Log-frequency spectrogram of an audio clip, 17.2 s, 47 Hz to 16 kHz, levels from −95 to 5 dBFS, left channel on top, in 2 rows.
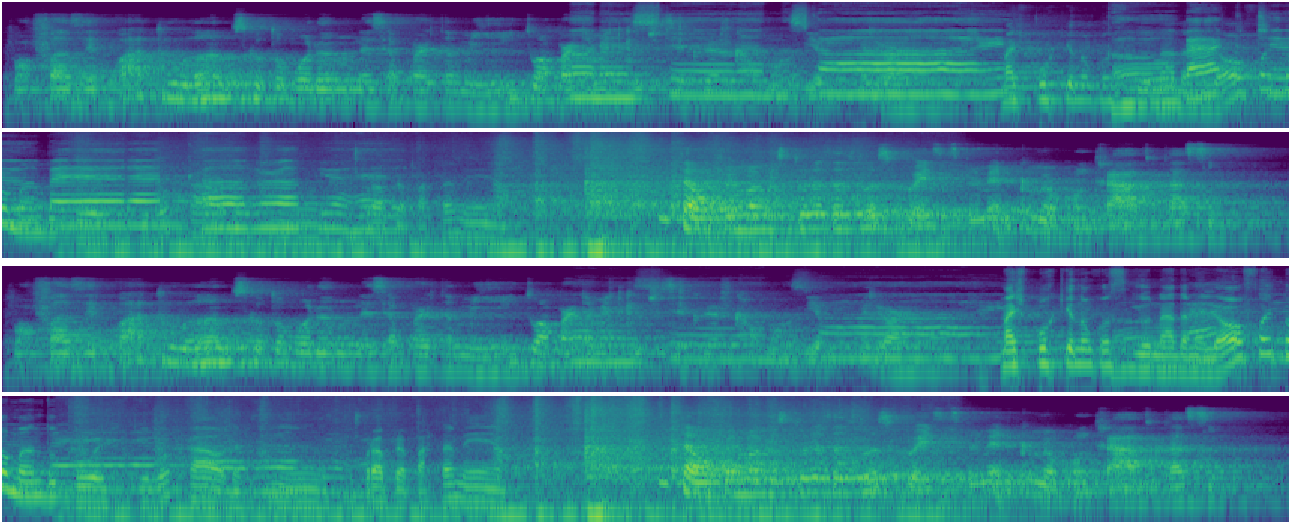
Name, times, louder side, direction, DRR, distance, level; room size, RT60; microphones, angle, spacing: voice 1, 0.1-6.1 12.9-16.7, equal, 10° left, 0 dB, 1.6 m, -29 dB
sound 1, 3.8-6.8 7.4-11.3, left 7 dB, 85° left, 0.3 m, -31 dB
voice 2, 6.6-11.9, right 6 dB, 65° right, 14 dB, 0.4 m, -30 dB
sound 2, 8.9-15.0, right 1 dB, 25° right, 3.6 m, -34 dB
22.0 x 9.7 x 4.4 m, 2.7 s
head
